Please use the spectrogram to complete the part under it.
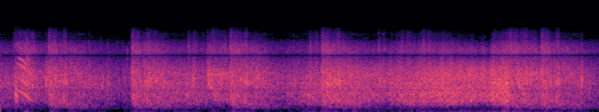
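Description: Shotgun fire in the mobile shooter Critical Strike Portable, several sharp blasts spread at irregular intervals over a loud, dense game soundscape.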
